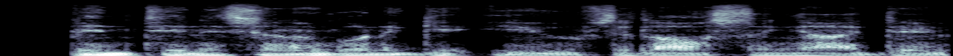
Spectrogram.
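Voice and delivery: cool, calm blended South African and Australian accent. Showing a favorite character's line to the interviewer, Khyber's South African-Aussie accent. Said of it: "kind of an Aussie hybrid thing".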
